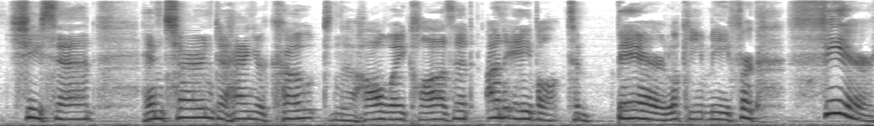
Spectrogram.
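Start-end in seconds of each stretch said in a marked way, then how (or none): none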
